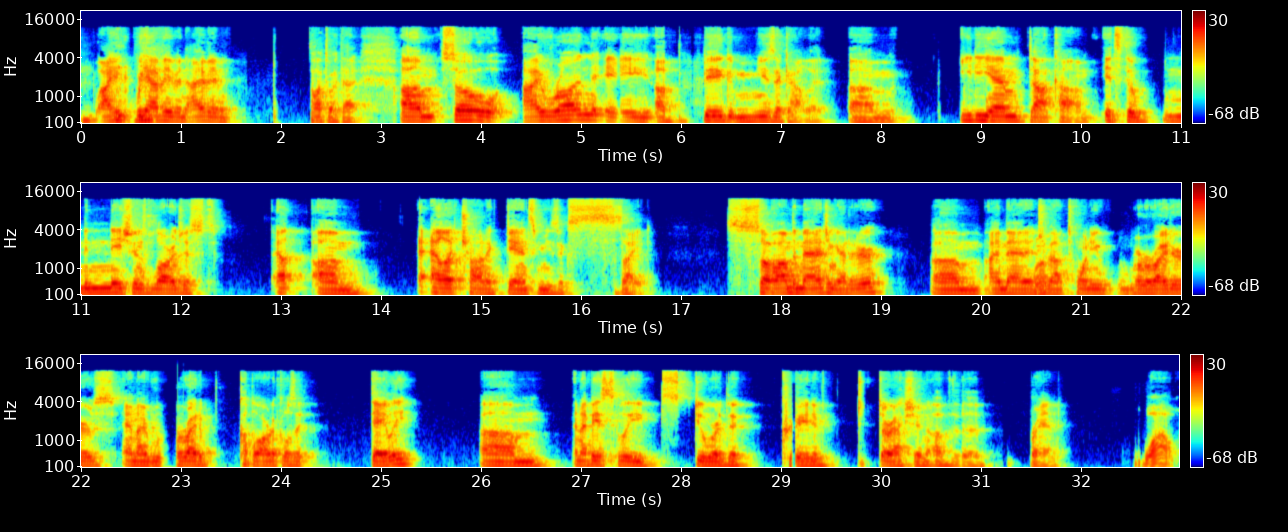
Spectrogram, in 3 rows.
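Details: 33-year-old man who has stuttered since about age seven or eight; he calls it predominantly neurological and relatively normal, not severe. Finding: stuttering.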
